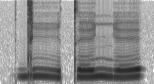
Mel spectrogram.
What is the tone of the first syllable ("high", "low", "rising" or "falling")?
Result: falling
